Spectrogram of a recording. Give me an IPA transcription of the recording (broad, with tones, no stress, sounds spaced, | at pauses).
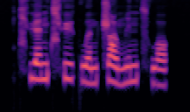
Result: t͡ɕʰ ɥ ɛ˥ n t͡ɕʰ y˥ k w ə˧˥ n ʈ͡ʂ ɑ˥˩ ʊ̯ m i˥ n t͡sʰ w ɔ˨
